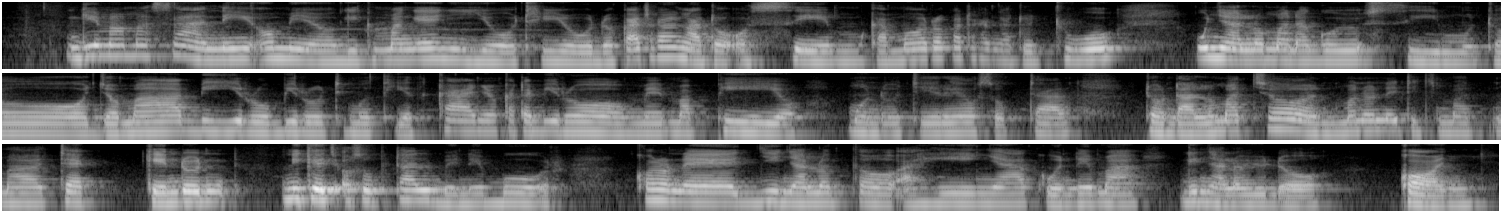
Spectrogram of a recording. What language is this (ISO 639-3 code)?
luo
